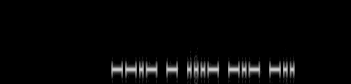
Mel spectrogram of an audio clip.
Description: Morse code, heard as a keyed tone, about 36 wpm, 700 Hz. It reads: QTVKD
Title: Code Groups - 5 Letter:Numbers - 35wpm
